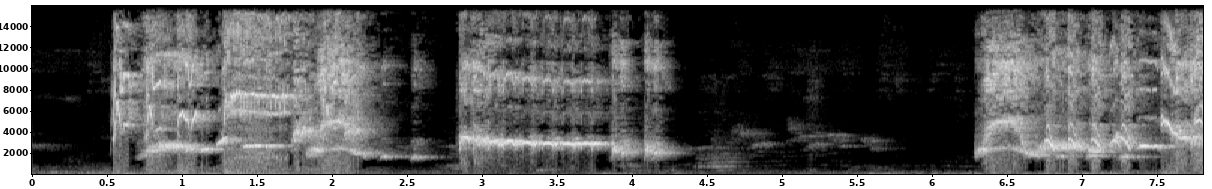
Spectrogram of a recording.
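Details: Three orange-headed thrushes in Indonesia trading song: loud scratchy, chattering phrases mixed with whistled notes in three long bursts, separated by near-quiet pauses with faint high notes.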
